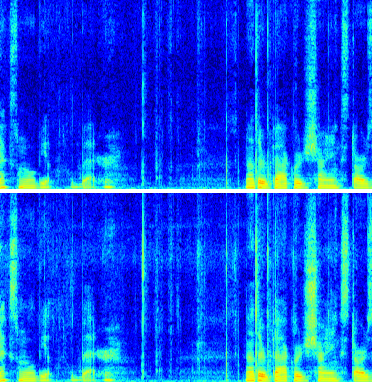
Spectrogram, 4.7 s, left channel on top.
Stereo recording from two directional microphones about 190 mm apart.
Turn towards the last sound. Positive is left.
turn(degrees=0)  # may be behind; listen again after turning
